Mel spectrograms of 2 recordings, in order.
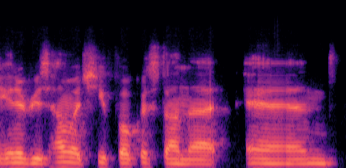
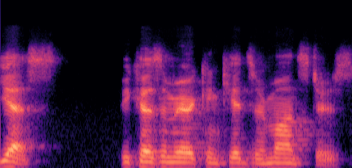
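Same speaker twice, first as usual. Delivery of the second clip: dry, flat put-on deadpan delivery. Retelling an interview answer about monsters in the kids: dry Hitchcock impression. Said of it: "very dry".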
